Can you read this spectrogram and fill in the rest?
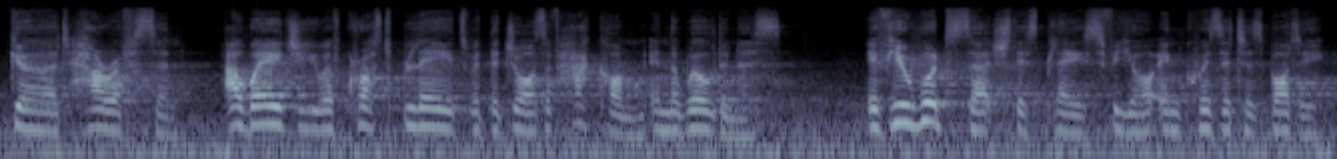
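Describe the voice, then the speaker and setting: A stately chieftain, echoing hall. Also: female voice, low voice, fairly bright tone. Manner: stately, formal pronouncements. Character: dignified female chieftain of a hill tribe, welcoming. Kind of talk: fantasy video game acting. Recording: echoey hall with background noise.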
